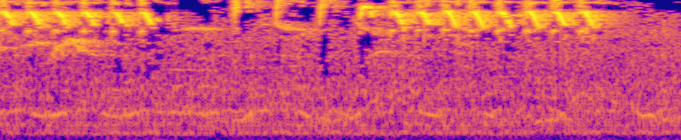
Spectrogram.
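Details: Two bursts of shrill, rapid trilling from a male kinoy, for use in training other birds, with clipped chips between them and a faint low hum behind.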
